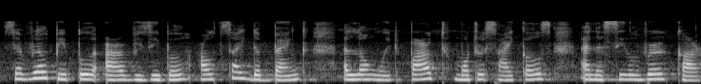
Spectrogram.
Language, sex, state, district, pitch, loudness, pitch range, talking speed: English, female, Nagaland, Kohima, 230 Hz, -16 LUFS, 215-235 Hz, 135 wpm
